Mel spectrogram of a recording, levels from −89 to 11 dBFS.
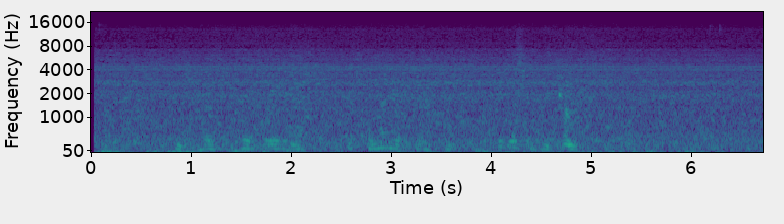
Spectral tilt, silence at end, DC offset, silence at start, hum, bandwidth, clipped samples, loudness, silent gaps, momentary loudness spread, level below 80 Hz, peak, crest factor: -4 dB/octave; 0 s; under 0.1%; 0 s; none; 16 kHz; under 0.1%; -42 LUFS; none; 5 LU; -58 dBFS; -24 dBFS; 18 dB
